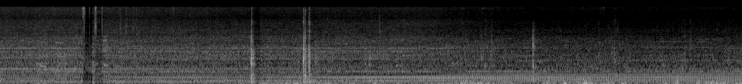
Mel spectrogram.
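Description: Small fishing boat's engine running steadily, with a few sharp knocks in the first three seconds.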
